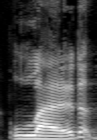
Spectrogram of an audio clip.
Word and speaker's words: led: I always lead presentations on on lead on the metal on lead, but yesterday my colleague LED the past simple of the verb lead is pronounced like the metal lead.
